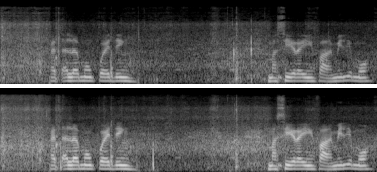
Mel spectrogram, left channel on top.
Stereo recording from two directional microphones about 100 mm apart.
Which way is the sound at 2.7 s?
25° left (ahead or behind).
